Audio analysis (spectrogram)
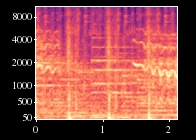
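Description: Hooves thud in a slow, even rhythm, three or four clear steps, while a horse's high wavering whinny rises and falls over them, in the video game Dragon Quest VIII on PS2.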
